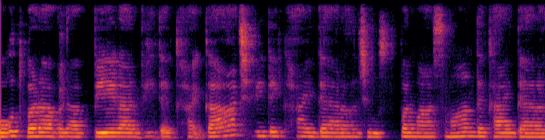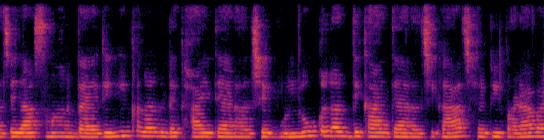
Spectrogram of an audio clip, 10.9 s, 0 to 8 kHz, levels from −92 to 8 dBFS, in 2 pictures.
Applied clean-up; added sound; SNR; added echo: neural mask model DeepFilterNet 3.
